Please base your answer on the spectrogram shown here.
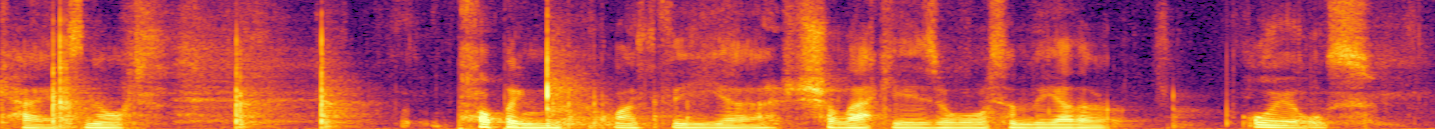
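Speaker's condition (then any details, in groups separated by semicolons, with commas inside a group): No condition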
